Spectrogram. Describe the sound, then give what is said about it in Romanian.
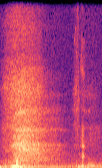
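Deep abdominal breathing during a breathing exercise, with one fuller, rougher breath early on and a softer breath later, both faint and airy, with no talk. “respiră adânc, respiră abdominal, oricât de ciudat ar părea, hai să, o să putem să facem asta chiar acum.”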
